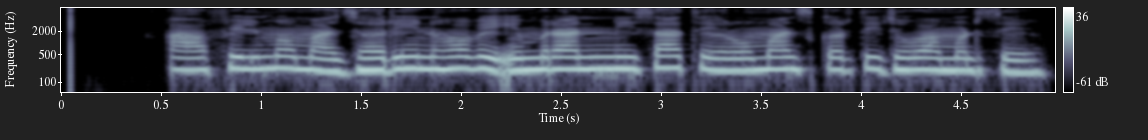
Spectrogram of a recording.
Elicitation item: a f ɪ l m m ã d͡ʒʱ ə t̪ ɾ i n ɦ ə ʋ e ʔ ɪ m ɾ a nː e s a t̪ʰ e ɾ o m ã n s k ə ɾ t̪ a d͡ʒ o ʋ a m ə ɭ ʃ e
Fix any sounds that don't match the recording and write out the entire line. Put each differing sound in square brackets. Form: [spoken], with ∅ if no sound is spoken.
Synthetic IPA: a f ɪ l m m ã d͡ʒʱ ə [∅] ɾ i n ɦ ə ʋ e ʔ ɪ m ɾ a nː [i] s a t̪ʰ e ɾ o m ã n s k ə ɾ t̪ [i] d͡ʒ o ʋ a m ə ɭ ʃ e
